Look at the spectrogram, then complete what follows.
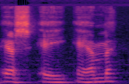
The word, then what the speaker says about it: Samhain: ancient Celtic festival of Samhain. That's spelled S-A-M-H-A-I-N, pronounced Samhain in Gaelic, which was an end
